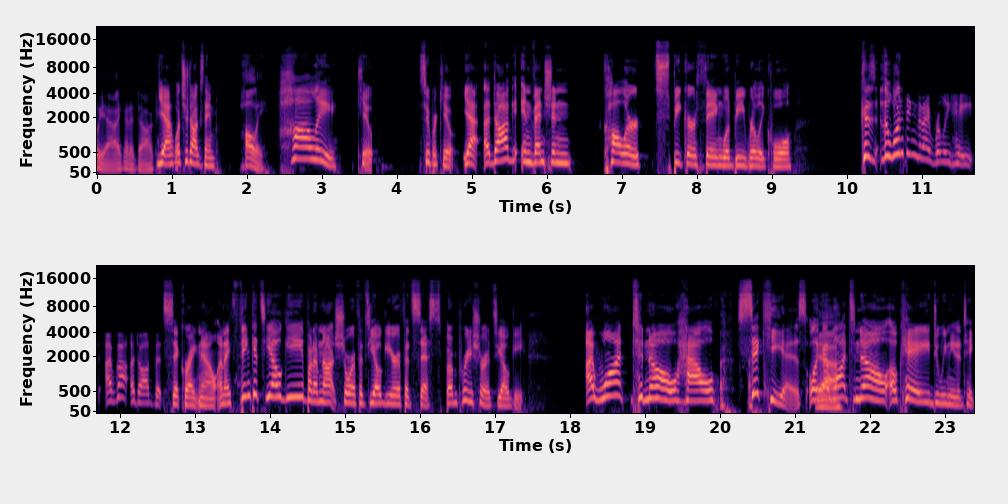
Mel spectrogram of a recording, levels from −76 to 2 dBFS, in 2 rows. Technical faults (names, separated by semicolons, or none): input switched to a poorer device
